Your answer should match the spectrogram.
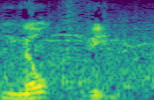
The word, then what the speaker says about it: Mlkvy: and years ago bill milkvie mlkvy the owl without a vowel that one's outside the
